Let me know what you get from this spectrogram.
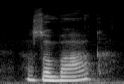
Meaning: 1. beak (in birds) 2. mouth (human mouth)
- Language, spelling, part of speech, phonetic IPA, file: Czech, zobák, noun, [ˈzobaːk], Cs-zobák.ogg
